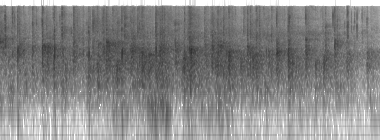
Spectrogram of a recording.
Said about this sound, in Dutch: Applaus.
